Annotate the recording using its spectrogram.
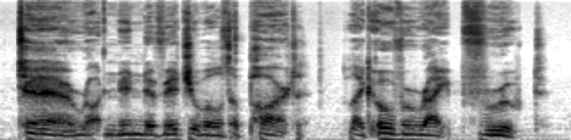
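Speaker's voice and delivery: slow, goofy, silly put-on monster growl. Playing the original recording of a monster's line: silly monster voice. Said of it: "it's just me doing a silly voice".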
